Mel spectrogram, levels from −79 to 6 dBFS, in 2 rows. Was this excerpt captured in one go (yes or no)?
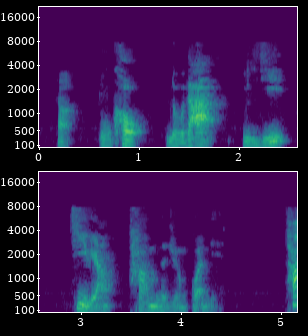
yes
